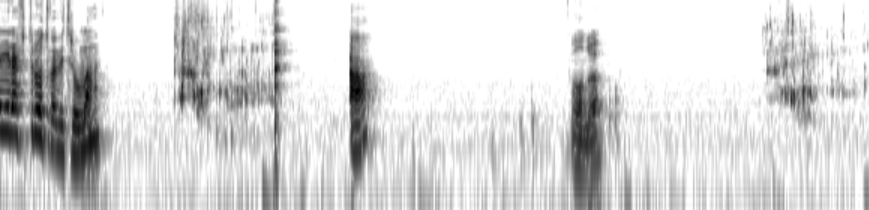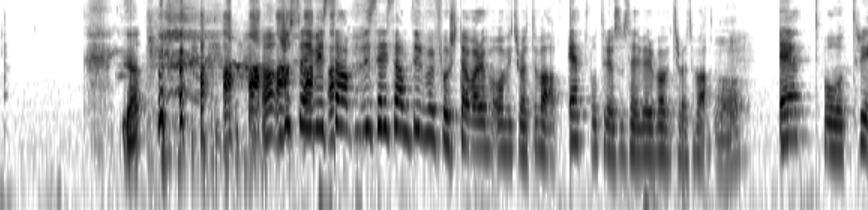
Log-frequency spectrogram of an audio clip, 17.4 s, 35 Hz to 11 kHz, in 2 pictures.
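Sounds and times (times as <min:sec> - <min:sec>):
speech: 0:00.0 - 0:01.1, 0:03.5 - 0:03.8, 0:05.7 - 0:06.2, 0:09.9 - 0:17.3
water poured into a glass: 0:01.7 - 0:02.9, 0:07.6 - 0:08.9
laughter: 0:09.6 - 0:12.5.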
